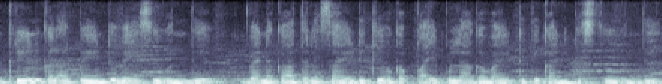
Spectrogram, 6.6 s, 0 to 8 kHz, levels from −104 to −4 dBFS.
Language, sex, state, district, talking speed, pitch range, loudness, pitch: Telugu, female, Andhra Pradesh, Manyam, 135 wpm, 190-210 Hz, -15 LUFS, 200 Hz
